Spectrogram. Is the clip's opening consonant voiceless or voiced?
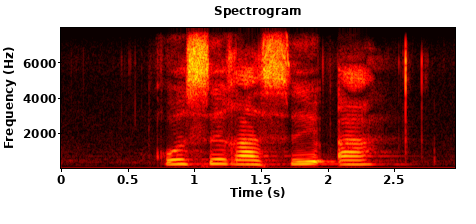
voiced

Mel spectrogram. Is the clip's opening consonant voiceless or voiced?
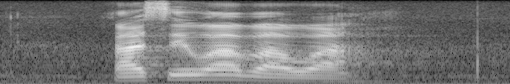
voiced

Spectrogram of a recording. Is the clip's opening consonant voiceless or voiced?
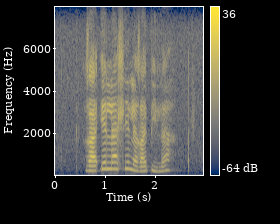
voiced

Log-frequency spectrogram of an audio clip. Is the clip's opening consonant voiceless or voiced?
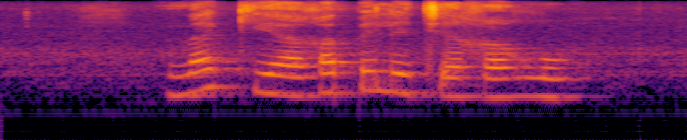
voiced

